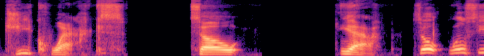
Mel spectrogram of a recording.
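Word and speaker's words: GQuuuuuuX: It is a G Q followed by six U's and then an X. I think the way it's supposed to be pronounced is Gqu Quacks.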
